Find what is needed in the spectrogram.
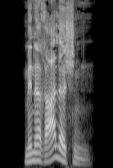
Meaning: inflection of mineralisch: 1. strong genitive masculine/neuter singular 2. weak/mixed genitive/dative all-gender singular 3. strong/weak/mixed accusative masculine singular 4. strong dative plural
- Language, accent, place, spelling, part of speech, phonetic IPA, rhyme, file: German, Germany, Berlin, mineralischen, adjective, [mɪneˈʁaːlɪʃn̩], -aːlɪʃn̩, De-mineralischen.ogg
